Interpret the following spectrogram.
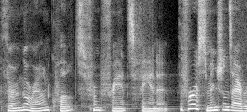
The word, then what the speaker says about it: Fanon: His name is a dude talking about violence, has a name that rhymes with cannon, and that would mean he is simply waiting to appear in a Hamilton-esque musical. Imagine the Lin-Manuel Miranda Fanon.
